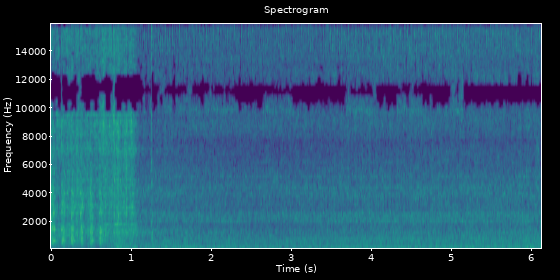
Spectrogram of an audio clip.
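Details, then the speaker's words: 2006 Toyota Corolla, rough idle and vibration on acceleration, during coil-swap test between cylinders one and two: engine catches after brief crank and settles into an uneven, stumbling, loping idle; misfire, ignition coil suspected. "walang reaction yung makina hindi nag-vibrate confirm natin na ignition tool yung problema niya"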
